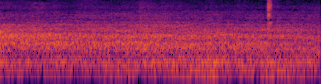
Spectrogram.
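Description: Steady outdoor background noise, an even low rumble with no distinct events, typical of traffic noise near a road.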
